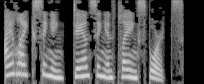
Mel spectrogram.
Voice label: fast; studying abroad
